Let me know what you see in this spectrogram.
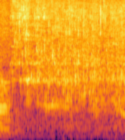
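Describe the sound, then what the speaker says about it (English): A pot being filled with tap water for cooking corn pudding, a steady close rush of running water that holds its level for the whole stretch. "I just fill this pot with half of the water"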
